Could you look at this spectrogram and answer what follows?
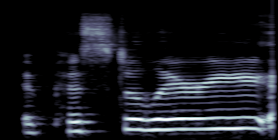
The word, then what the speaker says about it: epistolary: They said, I don't know how to say this word, epistolary.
